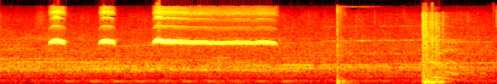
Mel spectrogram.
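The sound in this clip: A referee's whistle blows for a football opening kickoff: two short shrill blasts, then a longer sustained one, followed a little later by a couple of sharp thuds.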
